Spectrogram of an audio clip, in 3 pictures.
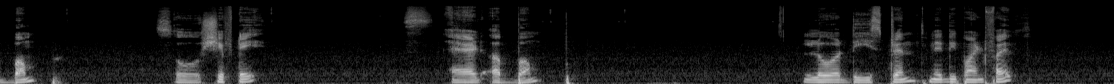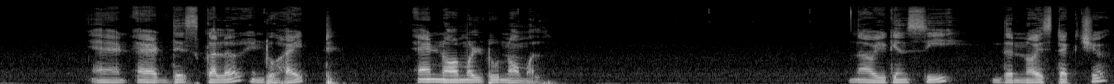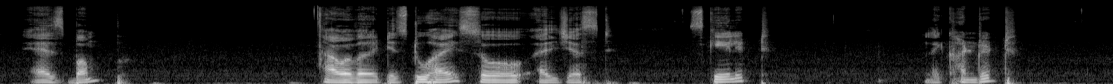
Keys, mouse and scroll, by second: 1.8 shift+a, 6.8 middle click, 7.8-16.7 drag, 16.7 middle click, 17.3-18.0 scroll down 1, 18.0-22.3 drag, 22.3-23.7 middle drag, 23.7-24.1 scroll up 1, 24.1-25.2 scroll down 1, 25.2-26.5 scroll down 1, 26.5 scroll down 1, 26.8-28.5 shift+middle drag, 28.5-29.0 scroll up 2, 29.1-30.9 drag, 30.9 KP_0, 33.1-33.4 drag.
